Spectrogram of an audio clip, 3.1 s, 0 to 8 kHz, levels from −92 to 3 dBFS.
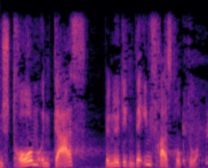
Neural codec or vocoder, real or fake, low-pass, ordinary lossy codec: none; real; 7.2 kHz; none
